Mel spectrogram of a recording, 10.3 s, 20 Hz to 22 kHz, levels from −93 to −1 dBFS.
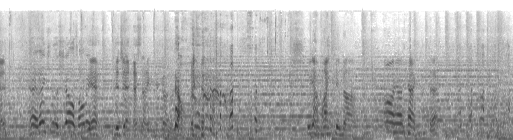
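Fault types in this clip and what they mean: Nothing stood out on listening; no fault of any kind could be heard anywhere in the audio.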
